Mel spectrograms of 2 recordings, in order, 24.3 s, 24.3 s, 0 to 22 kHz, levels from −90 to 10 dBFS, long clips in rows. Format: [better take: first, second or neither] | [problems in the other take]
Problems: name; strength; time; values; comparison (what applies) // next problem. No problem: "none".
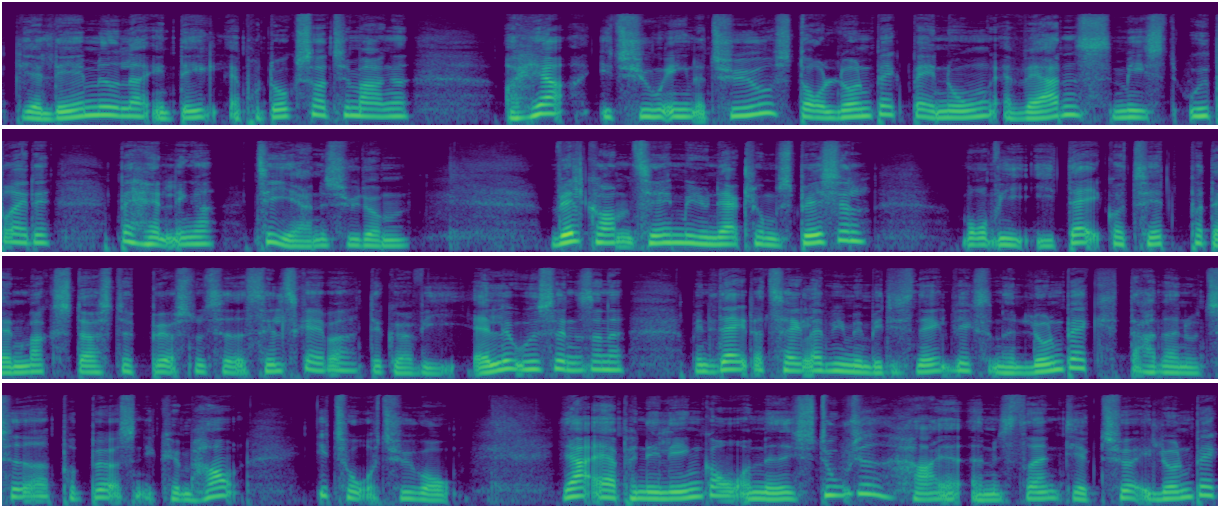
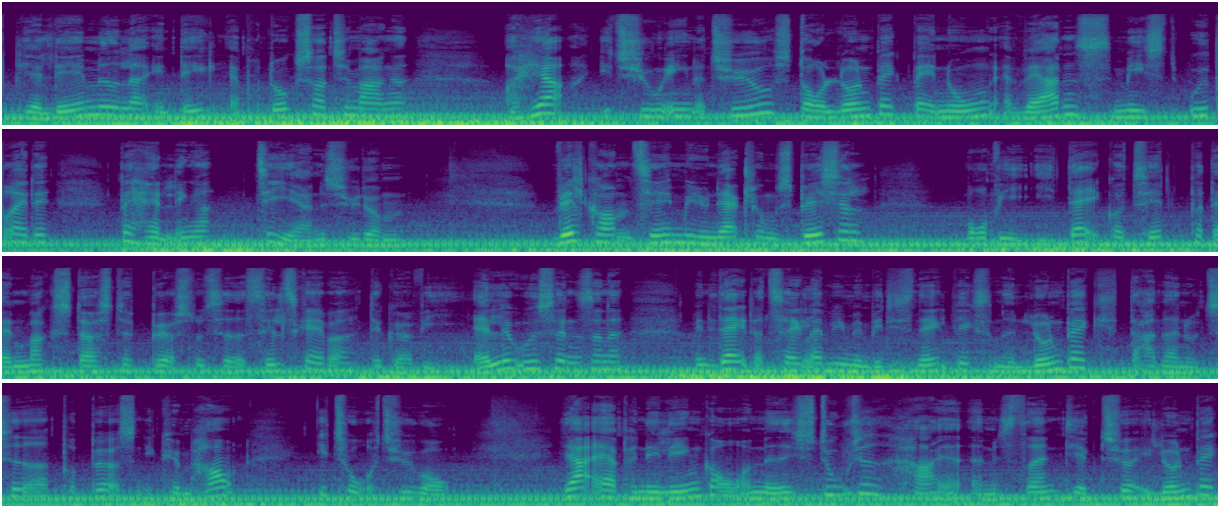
first | low rumble; loud; throughout; 6 dB below the speech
